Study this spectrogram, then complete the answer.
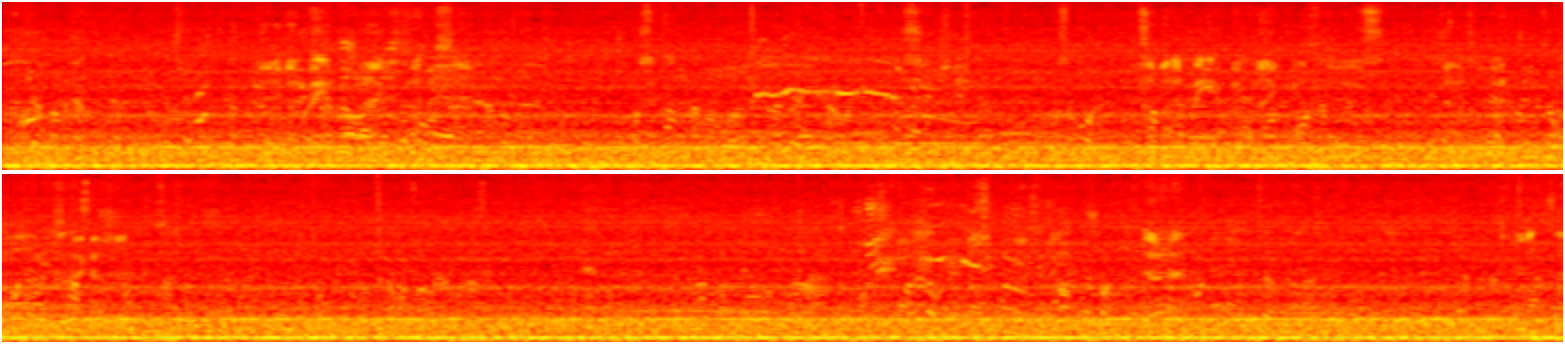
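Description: Jet engines roar with a steady low rumble inside an aircraft cabin.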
